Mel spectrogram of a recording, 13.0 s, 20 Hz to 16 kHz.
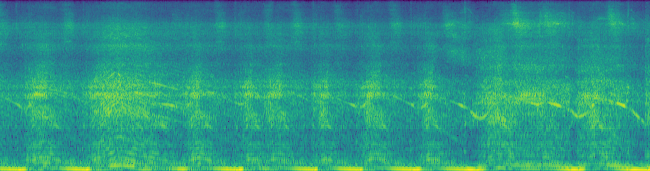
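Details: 2.0 TDI VW Passat B6 being revved repeatedly: a thin chirping squeak rises and falls with engine speed over the diesel clatter; source not pinned down.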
